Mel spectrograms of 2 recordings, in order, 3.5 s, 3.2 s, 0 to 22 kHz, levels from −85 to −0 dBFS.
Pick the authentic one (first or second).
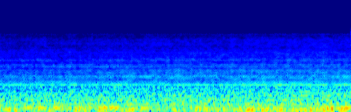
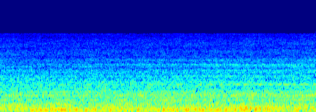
second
